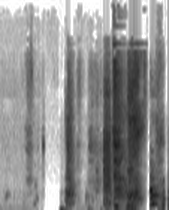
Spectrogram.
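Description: Young men breaking into loud laughter and shouts in noisy bursts from about a second in, with a sliding, squeal-like pitch near the middle.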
